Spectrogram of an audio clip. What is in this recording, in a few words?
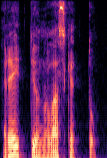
route calculated, Finnish, male; Opas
